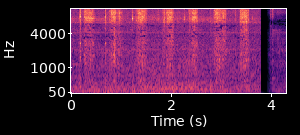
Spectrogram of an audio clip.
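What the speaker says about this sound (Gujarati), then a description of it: "તો આખી કેરીનું છીણ કરી લઈશું" Raw mango is rubbed over a grater for gunda pickle, making loud, close, rhythmic rasping strokes in quick succession that stop abruptly near the end.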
